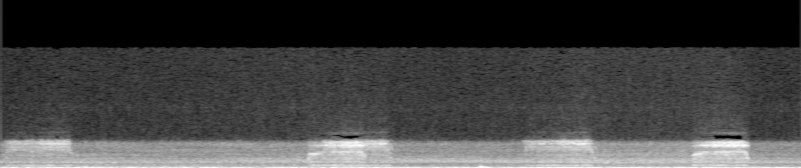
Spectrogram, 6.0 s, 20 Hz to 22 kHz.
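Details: Night at a great horned owl nest, 1:43 AM, April 10, 2013, during delivery of a gopher: four rasping, breathy screeches of about half a second each, coming every second or two, with constant low rumbling background noise.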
